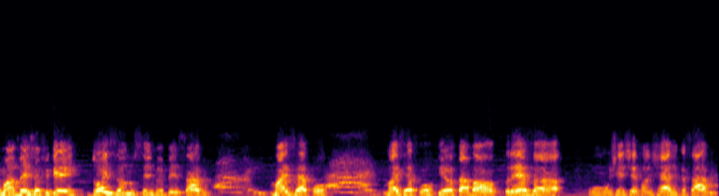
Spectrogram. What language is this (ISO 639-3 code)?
por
